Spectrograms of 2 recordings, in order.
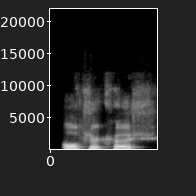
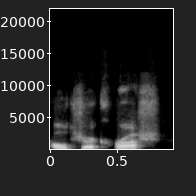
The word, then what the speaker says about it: Ultra Kush: We got Ultra Kush, who I hilariously heard someone mispronounce last week. Ultra Crush, which cracks me up every time.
